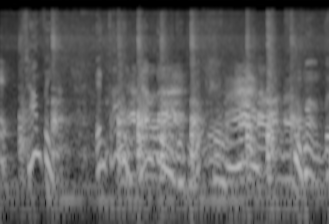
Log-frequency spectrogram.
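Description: Vegetable noodles with beans stir-fry in a pan, a steady sizzle and scraping stir running underneath a person talking throughout.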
